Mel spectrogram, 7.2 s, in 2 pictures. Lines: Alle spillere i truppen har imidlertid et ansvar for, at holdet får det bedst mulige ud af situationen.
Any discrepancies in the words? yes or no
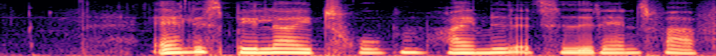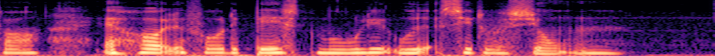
no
